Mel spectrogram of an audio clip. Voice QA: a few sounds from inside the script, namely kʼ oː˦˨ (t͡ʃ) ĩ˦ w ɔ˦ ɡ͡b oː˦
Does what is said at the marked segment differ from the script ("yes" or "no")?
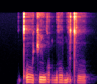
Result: no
